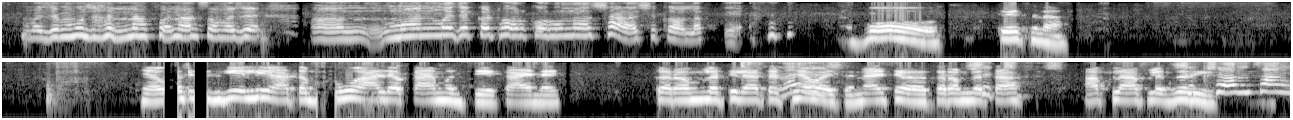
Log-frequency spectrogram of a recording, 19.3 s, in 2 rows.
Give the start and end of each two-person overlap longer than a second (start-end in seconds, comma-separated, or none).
none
